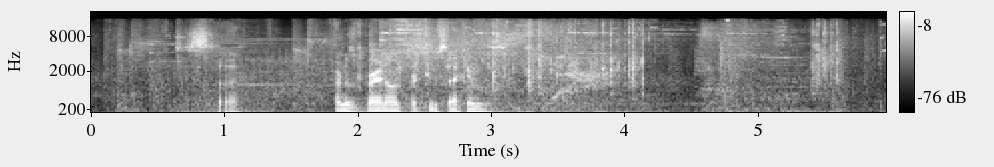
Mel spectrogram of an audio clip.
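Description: Video game blows and spell effects clash in a battle.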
